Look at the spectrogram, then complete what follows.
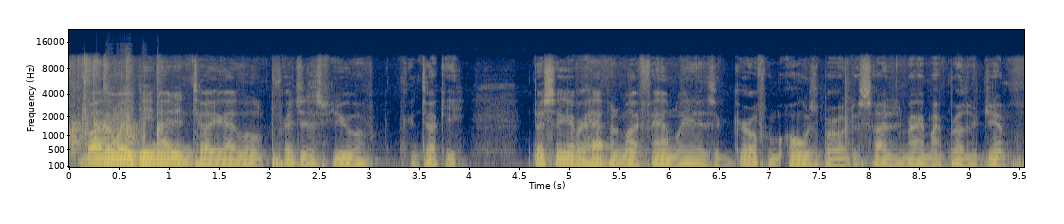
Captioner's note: applause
